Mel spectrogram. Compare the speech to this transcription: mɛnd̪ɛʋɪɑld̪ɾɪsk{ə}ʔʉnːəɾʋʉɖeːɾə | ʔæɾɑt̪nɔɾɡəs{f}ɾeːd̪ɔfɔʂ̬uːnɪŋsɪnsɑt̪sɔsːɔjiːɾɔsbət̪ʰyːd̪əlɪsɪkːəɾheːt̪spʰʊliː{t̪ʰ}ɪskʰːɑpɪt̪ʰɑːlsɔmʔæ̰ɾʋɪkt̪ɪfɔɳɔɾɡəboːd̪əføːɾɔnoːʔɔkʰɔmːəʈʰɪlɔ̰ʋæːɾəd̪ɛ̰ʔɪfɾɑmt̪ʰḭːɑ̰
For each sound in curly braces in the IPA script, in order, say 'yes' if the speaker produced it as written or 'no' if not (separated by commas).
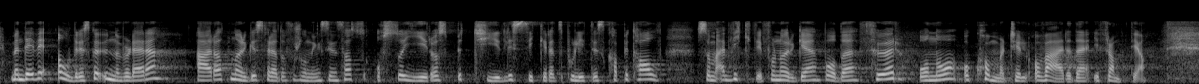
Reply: no, yes, no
